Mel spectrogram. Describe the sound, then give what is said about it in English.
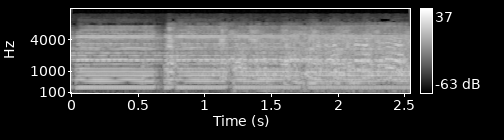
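A loud, reedy Cordeen accordion drone imitating a 1956 Chevy station wagon engine, holding a steady buzzing chord with two brief breaths of change, no talking. “56 Chevy station wagon.”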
